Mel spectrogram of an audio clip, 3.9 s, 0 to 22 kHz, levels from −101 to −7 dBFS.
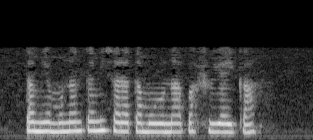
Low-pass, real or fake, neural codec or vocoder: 5.4 kHz; real; none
